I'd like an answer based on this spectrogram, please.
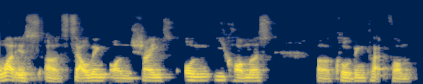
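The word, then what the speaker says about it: Shein: help but think about this company called shine and who are pronouncing it correctly s-h-e-i-n it's a clothing manufacturer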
